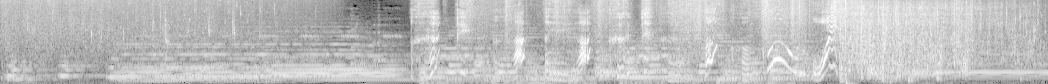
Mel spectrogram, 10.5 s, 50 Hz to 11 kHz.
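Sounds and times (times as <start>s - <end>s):
water trickling and pouring: 0.0s - 3.3s, 4.3s - 10.4s
speech: 5.2s - 6.4s.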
